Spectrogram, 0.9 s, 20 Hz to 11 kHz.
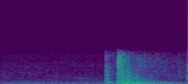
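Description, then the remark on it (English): Gunshots heard from inside a car, the count reaching 14 shots: after a low, quiet rumble, a loud, sharp burst of gunfire erupts and rings out, followed by another abrupt blast right at the end. “14 shots. 14 shots.”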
